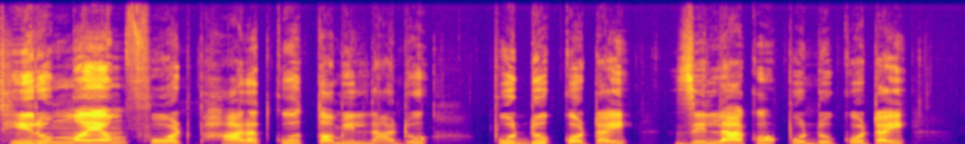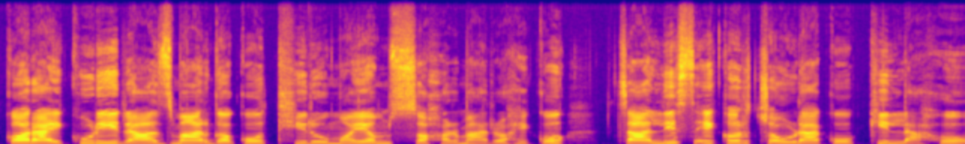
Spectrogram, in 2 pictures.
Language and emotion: Nepali, neutral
